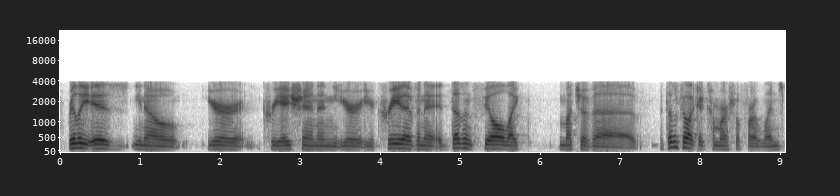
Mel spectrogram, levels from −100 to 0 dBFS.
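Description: Nothing in this speech stood out as a fault on listening.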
